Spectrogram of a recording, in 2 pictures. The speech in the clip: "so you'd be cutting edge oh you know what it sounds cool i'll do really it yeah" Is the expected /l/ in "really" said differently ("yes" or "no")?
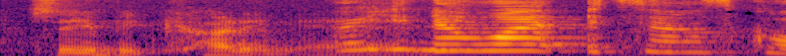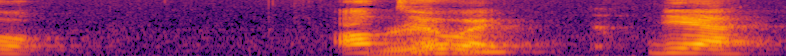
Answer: yes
